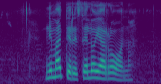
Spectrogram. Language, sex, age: Tsonga, female, 20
